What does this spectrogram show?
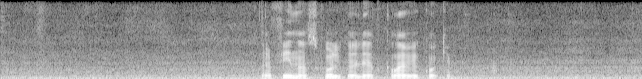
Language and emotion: Russian, neutral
